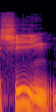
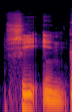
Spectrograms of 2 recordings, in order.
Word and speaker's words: Shein: Eu não falo, nunca falei, mas eu acho que é Shein, eu pesquisei. É Shein, de ela dentro. Shein. – Ah, Shein.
